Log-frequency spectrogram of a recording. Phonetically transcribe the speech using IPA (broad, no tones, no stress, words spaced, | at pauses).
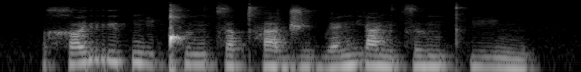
xʌ rʲɯpŋiǃʰɯŋt͡sʌ t̪ʰad͡ʒibɛŋ jaŋt͡sɯŋ t̪ʰiŋ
